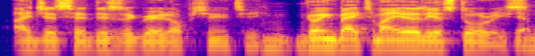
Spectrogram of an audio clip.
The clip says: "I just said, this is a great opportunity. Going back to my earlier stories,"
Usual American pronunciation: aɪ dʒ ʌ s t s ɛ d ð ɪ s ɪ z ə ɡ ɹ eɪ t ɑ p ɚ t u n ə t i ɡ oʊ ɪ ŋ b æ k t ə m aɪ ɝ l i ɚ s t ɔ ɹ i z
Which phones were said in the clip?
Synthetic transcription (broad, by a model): aɪ dʒ ʌ s t s ɛ d ð ɪ s ɪ z ə ɡ ɹ eɪ t ɑ p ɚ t u n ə t i ɡ oʊ ɪ ŋ b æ k t ə m aɪ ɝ l i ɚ s t ɔ ɹ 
